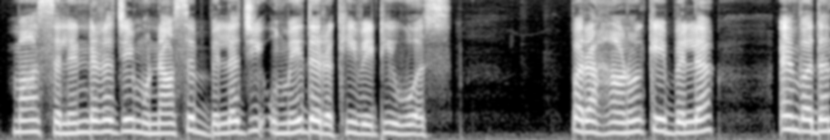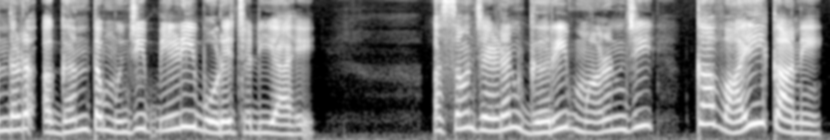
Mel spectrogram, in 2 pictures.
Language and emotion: Sindhi, sad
